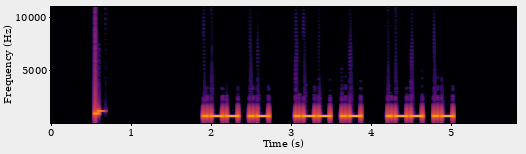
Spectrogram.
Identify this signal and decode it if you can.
Morse code, heard as a keyed tone, about 25 wpm, 700 Hz. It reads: WA WA WA
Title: Multi-letter Phonemes Repeated 3x 25wpm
